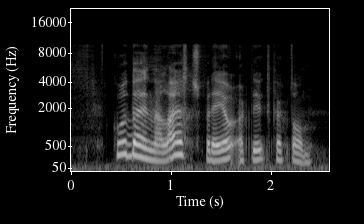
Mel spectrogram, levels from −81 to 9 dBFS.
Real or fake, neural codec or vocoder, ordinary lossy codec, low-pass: fake; autoencoder, 22.05 kHz, a latent of 192 numbers a frame, VITS, trained on many speakers; Opus, 64 kbps; 9.9 kHz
